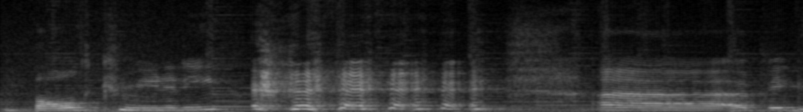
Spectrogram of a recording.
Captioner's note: laughs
